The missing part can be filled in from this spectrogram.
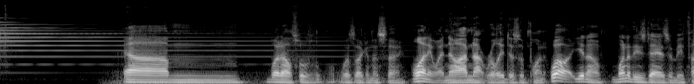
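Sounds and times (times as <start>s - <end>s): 
bright bell ding: 0.0s - 4.8s
louder ringing tone with sustained overtones: 0.0s - 5.2s
speech: 1.1s - 6.9s.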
